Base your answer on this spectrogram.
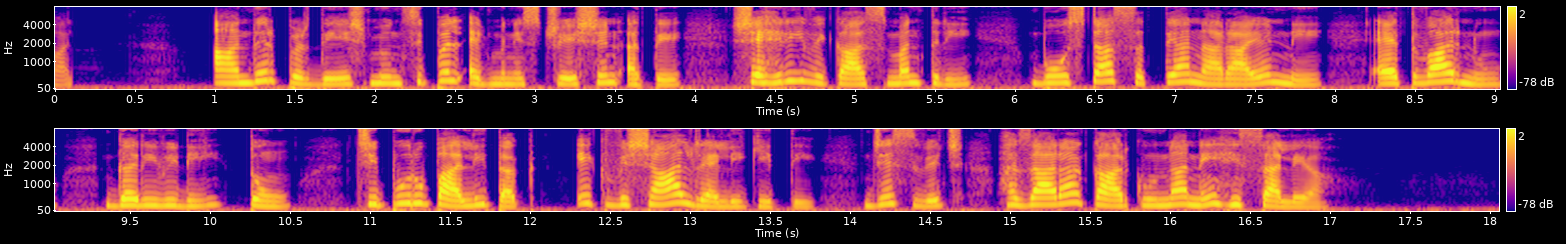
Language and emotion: Punjabi, neutral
